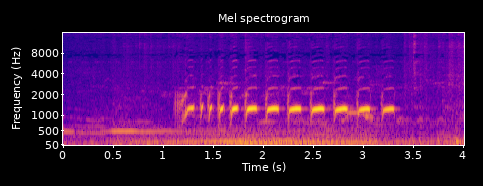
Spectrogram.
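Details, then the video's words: Female zebra dove calling the male, a lure recording to set males calling. After a faint drawn-out tone, around ten loud, regular, nasal notes at one pitch, with a low hum underneath. "perkutut betina memanggil jantan"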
